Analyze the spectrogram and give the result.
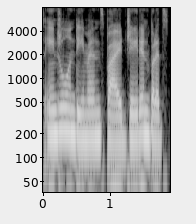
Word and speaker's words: JXDN: It's JXDN, but it's pronounced Jaden.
